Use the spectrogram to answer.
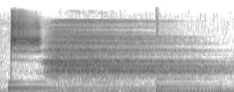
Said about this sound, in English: Again, just like that, deepening your in breath and letting your out breath be even longer. Activating your parasympathetic nervous system as you do. Breathing in, breathing out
